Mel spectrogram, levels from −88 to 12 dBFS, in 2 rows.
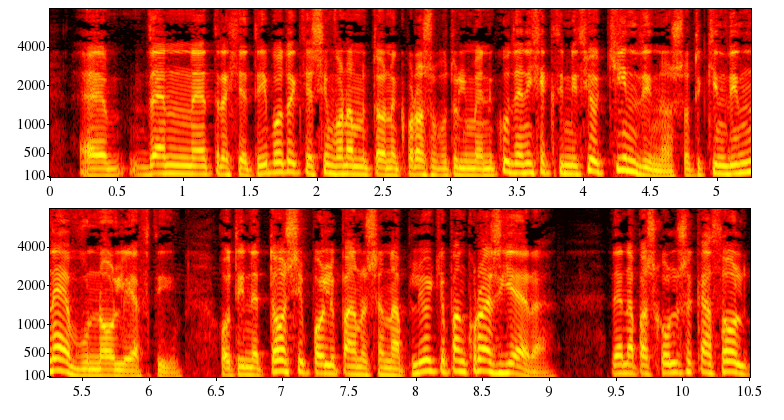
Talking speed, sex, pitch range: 195 wpm, male, 115-155 Hz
